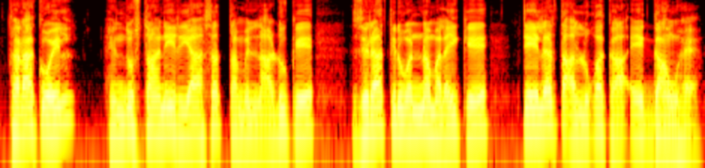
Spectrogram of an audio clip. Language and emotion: Urdu, neutral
